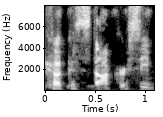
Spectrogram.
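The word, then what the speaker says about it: kakistocracy: It's K A K I S T O C R A C Y I like cakistocracy better. I need to ruled by spell it with three K.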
